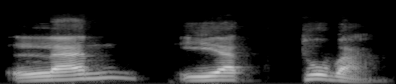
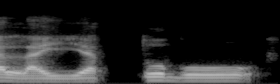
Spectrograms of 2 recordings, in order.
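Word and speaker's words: لن يكتبَ: Jadi lan yaktuba. Dia dibaca lan yaktuba karena ada huruf nasab yang masuk sebelumnya, ada amil di situ. Maka dibaca layyaktuba. Ya, enggak boleh dibaca layyaktubu, layyaktubi, tetapi dibacanya layyaktuba. Artinya ia tidak akan menulis.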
